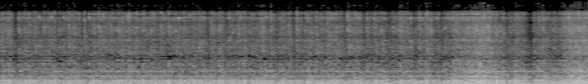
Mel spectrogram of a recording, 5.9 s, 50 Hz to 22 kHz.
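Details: Camaro SS V8 idling with stock muffler, after exhaust gasket replaced: deep even burble rising slightly near the end, with no ticking or tapping; the earlier tick, suspected lifter, was an exhaust leak.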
